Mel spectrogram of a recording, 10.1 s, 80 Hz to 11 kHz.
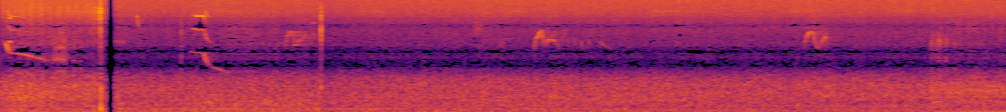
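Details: Musical contact calls of a red-winged starling pair eating prickly pear berries, Eastern Cape, South Africa, March 2016. Several brief whistles, some falling and some curling up, are scattered across the clip, with a sharp click near the start over steady hiss.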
